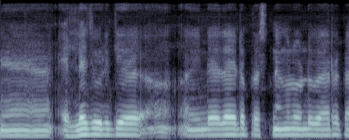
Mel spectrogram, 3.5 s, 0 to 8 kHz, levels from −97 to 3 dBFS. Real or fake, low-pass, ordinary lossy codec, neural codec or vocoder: fake; 7.2 kHz; none; vocoder, 44.1 kHz, 128 mel bands, Pupu-Vocoder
